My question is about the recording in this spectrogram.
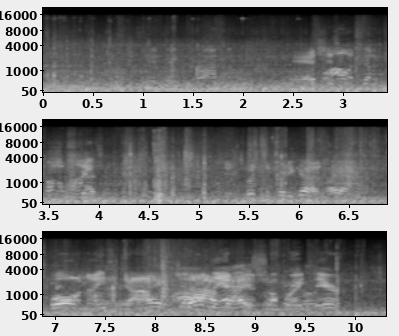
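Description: Wind rumbling on the microphone, joined from about three seconds in by several people's excited voices and exclamations, loudest near the end, as a fish is brought up through the ice hole.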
